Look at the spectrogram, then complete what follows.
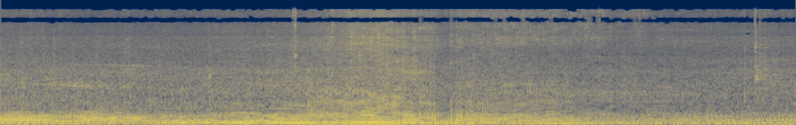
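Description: A road vehicle's engine running loud and close, with its pitch rising about three seconds in and falling away again a second or so later, as of a vehicle passing by on the street.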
